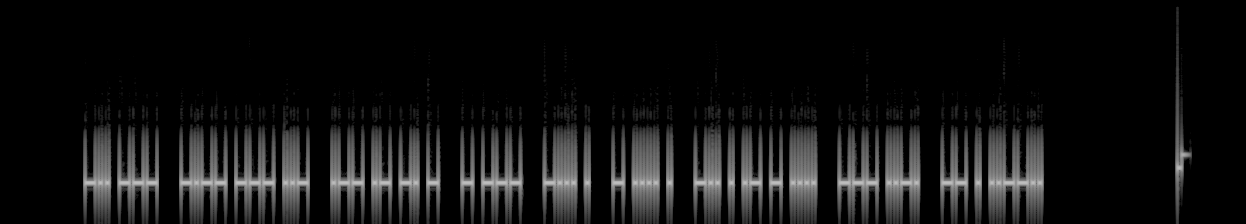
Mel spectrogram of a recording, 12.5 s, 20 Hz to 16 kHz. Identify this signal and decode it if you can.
Morse code, heard as a keyed tone, about 34 wpm, 700 Hz. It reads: DO YOU WANT TO BE THE DEATH OF ME?
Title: Sentences from Top 1100 Words 35wpm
